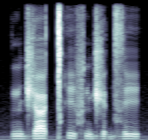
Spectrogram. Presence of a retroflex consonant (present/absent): absent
